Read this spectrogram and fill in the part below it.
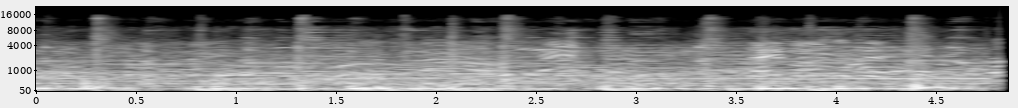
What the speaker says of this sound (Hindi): तो गाइस देख सकते हैं इधर कितना भीड़ है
